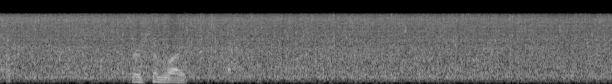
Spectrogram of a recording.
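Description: A gold pan is swirled and washed in a stream, with the steady broadband rush of flowing water filling the whole clip and a brief spoken remark partway through.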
